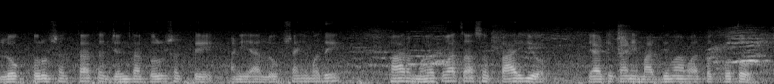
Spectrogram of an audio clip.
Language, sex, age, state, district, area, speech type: Marathi, male, 30-45, Maharashtra, Nanded, urban, spontaneous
